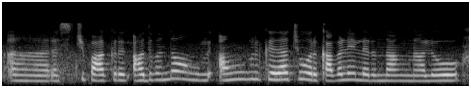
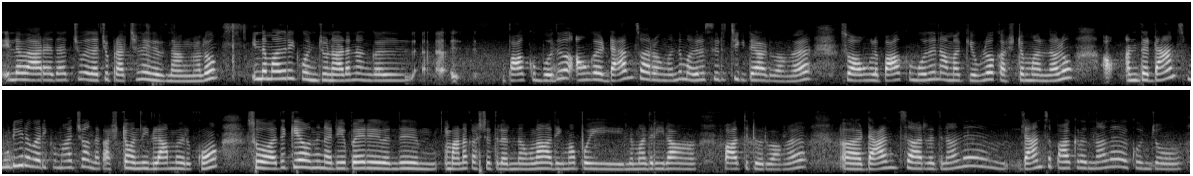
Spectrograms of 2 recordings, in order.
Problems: constant background noise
